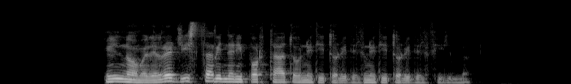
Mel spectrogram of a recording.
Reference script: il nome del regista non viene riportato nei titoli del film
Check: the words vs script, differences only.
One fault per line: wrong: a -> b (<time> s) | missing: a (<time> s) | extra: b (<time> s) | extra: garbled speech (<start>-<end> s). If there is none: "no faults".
missing: non (2.1 s)
extra: nei titoli del (3.6 s)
